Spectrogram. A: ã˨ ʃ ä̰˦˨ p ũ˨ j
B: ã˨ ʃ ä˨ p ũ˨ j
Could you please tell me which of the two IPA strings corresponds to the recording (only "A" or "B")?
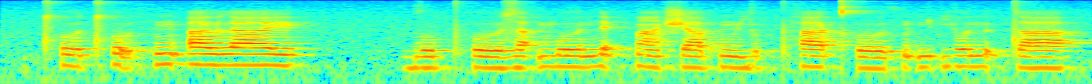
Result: B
